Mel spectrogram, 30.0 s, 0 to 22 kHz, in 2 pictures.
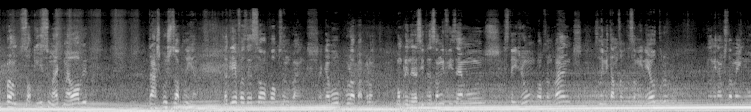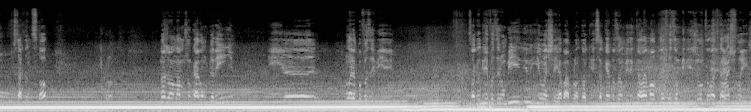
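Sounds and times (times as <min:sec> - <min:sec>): car engine droning: 0:00.0 - 0:30.0.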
